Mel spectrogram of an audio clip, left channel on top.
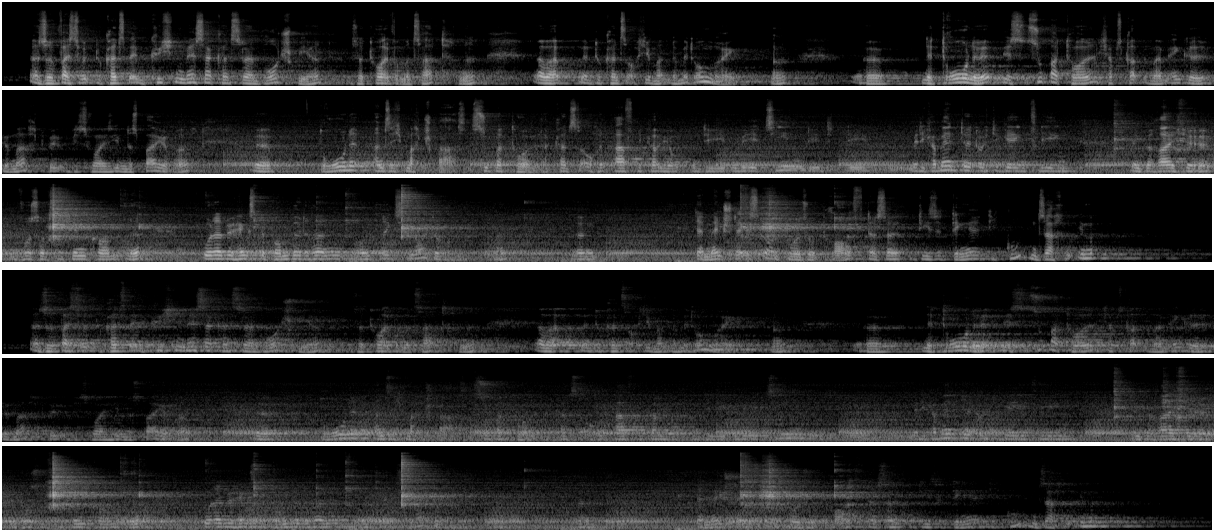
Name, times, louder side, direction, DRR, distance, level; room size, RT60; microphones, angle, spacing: voice 1, 0.3-7.4 7.7-8.1 8.5-8.9 9.2-15.0 15.3-29.3 29.9-30.2 31.2-35.1, left 5 dB, 75° left, 10 dB, 0.3 m, -33 dB
sound 1, 13.6-32.3, left 1 dB, 25° left, 1.2 m, -39 dB
sound 2, 23.2-33.3, right 1 dB, 5° right, 0.4 m, -38 dB
10.5 x 4.2 x 4.0 m, 2.9 s
head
